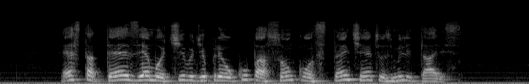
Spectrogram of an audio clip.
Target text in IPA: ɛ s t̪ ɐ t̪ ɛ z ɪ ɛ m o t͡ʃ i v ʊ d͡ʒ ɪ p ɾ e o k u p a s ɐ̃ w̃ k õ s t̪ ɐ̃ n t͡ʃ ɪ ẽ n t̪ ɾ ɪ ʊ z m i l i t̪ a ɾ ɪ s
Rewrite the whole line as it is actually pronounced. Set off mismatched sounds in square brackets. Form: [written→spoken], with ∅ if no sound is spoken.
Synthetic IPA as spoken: ɛ s t̪ ɐ t̪ ɛ z ɪ ɛ m o t͡ʃ i v ʊ d͡ʒ ɪ p ɾ e o k u p a s ɐ̃ w̃ k õ s t̪ ɐ̃ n t͡ʃ ɪ ẽ n t̪ ɾ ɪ ʊ z m i l i t̪ a ɾ ɪ s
